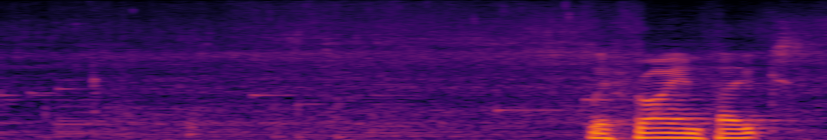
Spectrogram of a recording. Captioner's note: oil popping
